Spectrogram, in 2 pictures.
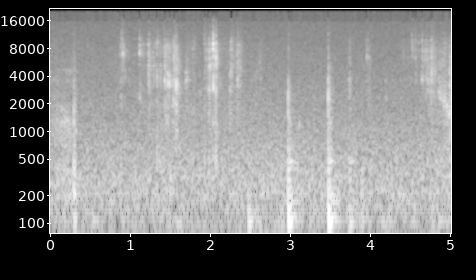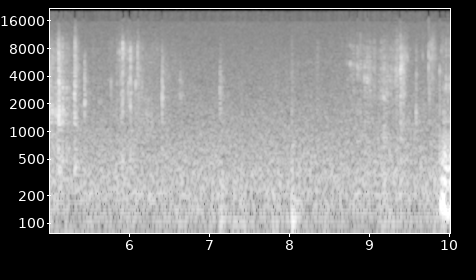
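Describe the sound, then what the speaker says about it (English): Backing paper is peeled off the edges of a craft card for a star-shaped calendar, producing soft intermittent crackles, ticks and tearing rustles at close range, fairly quiet with no talking. "so that's all 4 edges peeled off"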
